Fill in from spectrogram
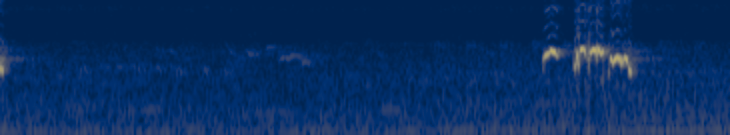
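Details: Sooty-headed bulbul, lively 'gacor' singer recorded to attract other bulbuls, gives a single crisp phrase of three or four rolling whistled notes near the end of a quiet stretch.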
